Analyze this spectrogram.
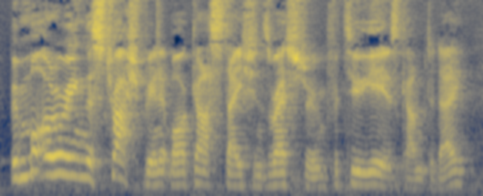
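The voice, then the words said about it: Put-on British accent. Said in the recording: “But I'm going to use the British accent.”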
